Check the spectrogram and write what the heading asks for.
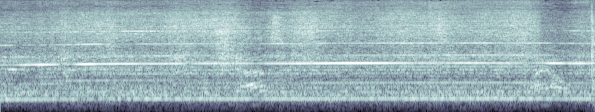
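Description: Vacuum cleaner motor running steadily at full speed: a constant hum with a steady high whine above it.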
